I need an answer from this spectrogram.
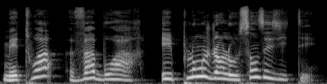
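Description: A wise old witch granny , voiced by a woman telling a folktale, her voice pitched a little high and pressing. She lays out her instructions slowly and insistently, like a riddle to be obeyed. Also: expressive. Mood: instructing. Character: old grandmother witch who gives advice.

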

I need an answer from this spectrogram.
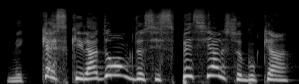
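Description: A woman voicing a grumpy old man who grumbles gruffly in a children's story reading. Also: high voice, big pitch swings, measured pace, a little mellow, heavily acted. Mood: grumbling.

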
